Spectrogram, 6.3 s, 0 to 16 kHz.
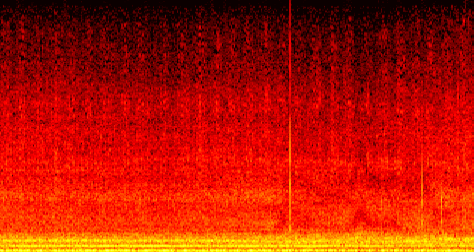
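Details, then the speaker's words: Mercedes E55 V8 idling: loud, rough, pulsing puff from an exhaust leak. "yeah it's idling nicely right now it's got an exhaust leak let's go take a listen here"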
